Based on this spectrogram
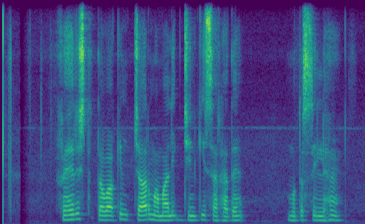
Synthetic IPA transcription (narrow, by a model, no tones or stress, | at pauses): fɛɦɾɪʃt̪ːɐwaːqɪmt͡ʃaːɾmɐmaːlɪkd͡ʒɪnkisɐɾɦəd̪ẽ | mʊt̪əsɪlɦɛ̃ː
